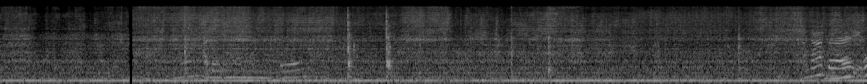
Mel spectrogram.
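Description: Taro leaves and onions in coconut milk sizzling and simmering in a nonstick pan while a spatula stirs them, with two sharp clicks of the spatula on the pan a little past halfway. A steady low hum runs underneath.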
